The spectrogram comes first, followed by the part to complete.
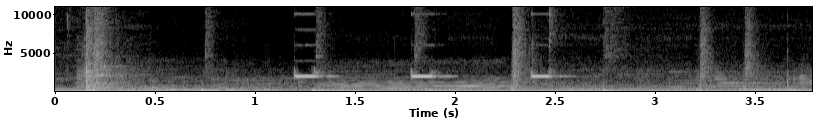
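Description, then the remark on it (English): A microwave oven heats coffee mixed with room-temperature water in a mason jar for about 10 seconds: a few short electronic beeps and clunky knocks over a low, steady mechanical hum, with no one talking. “The following steps are very much optional, but what I sometimes like to do is add room temperature water to the coffee itself, and then I microwave it for about 10 seconds or so.”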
